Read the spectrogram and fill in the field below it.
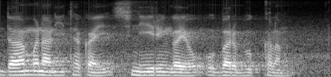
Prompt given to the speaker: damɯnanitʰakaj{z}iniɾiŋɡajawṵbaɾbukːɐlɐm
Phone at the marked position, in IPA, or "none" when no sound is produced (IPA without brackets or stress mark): s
